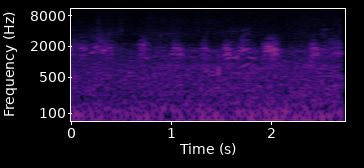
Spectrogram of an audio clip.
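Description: A flock of geese in the sky chatters continuously with overlapping honking contact calls between pairs and families, a steady clamour of many birds at once against a broad outdoor background, in October.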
